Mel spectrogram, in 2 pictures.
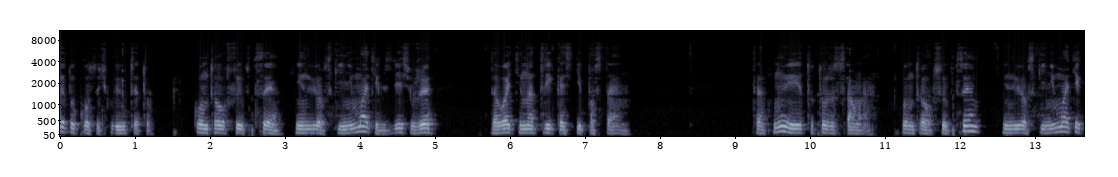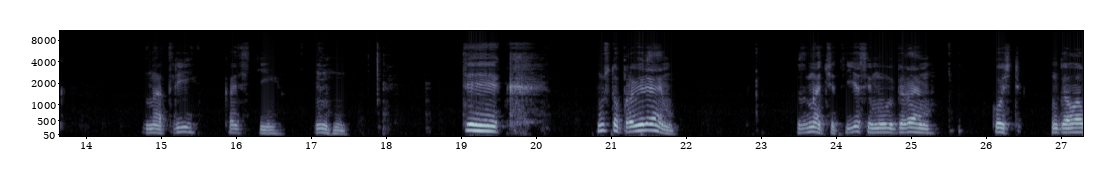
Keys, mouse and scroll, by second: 0.5 shift+click, 2.5 ctrl+shift+c, 4.8 click, 5.5 click, 6.4 click, 9.2 click, 10.3 shift+click, 11.8 ctrl+shift+c, 14.8 click, 15.3 click, 16.0 click, 17.3-17.7 scroll down 2, 17.7 middle click, 18.6 middle click, 19.0 middle click, 19.2 middle click, 20.9-21.3 scroll up 3, 21.5 shift+middle click, 22.9 shift+middle click, 23.7 click, 24.2-25.2 scroll down 2, 25.4 KP_3.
